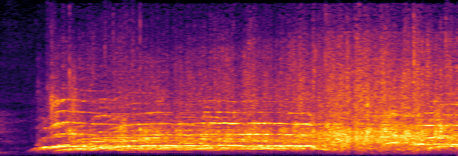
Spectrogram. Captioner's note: audience applauding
